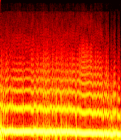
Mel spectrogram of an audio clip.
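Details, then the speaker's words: Continuous, musical high-pitched wheeze with slowly falling pitch, from airway obstruction as in asthma, COPD or bronchitis. "Ahora vamos a escuchar la sibilancia, la cual son unos sonidos agudos y crónicos, las cuales son más frecuentes por obstrucciones de vías aéreas."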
